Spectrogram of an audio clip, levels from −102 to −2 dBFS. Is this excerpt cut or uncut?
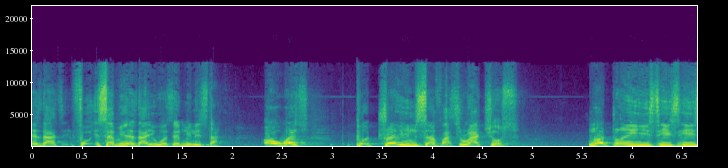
uncut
